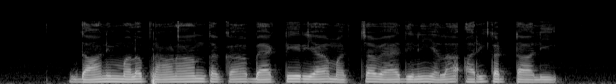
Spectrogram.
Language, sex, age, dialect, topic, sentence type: Telugu, male, 18-24, Central/Coastal, agriculture, question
